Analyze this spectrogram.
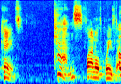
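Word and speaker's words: Cairns: in Australia place called can's can's far North Queensland oh can's no it's can can can how do you spell it c a i i n s it's is Ken Ken yeah all right who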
